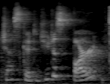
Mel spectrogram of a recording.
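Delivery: ordinary talk, nothing marked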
